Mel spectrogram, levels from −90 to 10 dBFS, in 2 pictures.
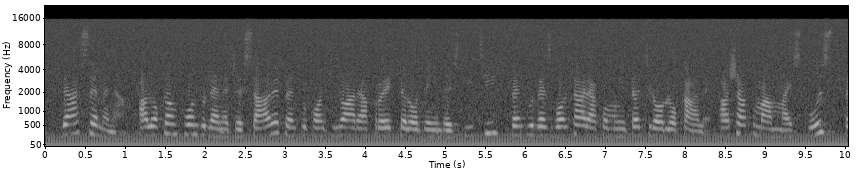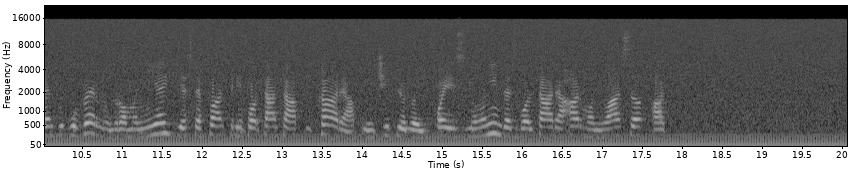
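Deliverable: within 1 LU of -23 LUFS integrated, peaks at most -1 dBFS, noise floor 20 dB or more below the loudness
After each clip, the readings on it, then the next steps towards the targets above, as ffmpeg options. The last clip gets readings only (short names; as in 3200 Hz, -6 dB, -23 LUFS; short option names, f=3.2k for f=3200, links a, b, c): hum 50 Hz; harmonics up to 250 Hz; hum level -39 dBFS; noise floor -37 dBFS; noise floor target -50 dBFS; loudness -30.0 LUFS; peak -15.0 dBFS; loudness target -23.0 LUFS
-> -af "bandreject=f=50:t=h:w=6,bandreject=f=100:t=h:w=6,bandreject=f=150:t=h:w=6,bandreject=f=200:t=h:w=6,bandreject=f=250:t=h:w=6"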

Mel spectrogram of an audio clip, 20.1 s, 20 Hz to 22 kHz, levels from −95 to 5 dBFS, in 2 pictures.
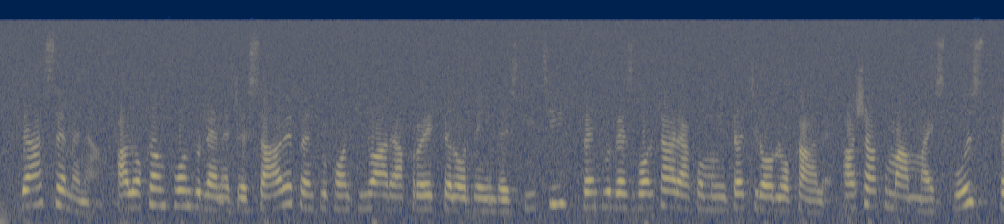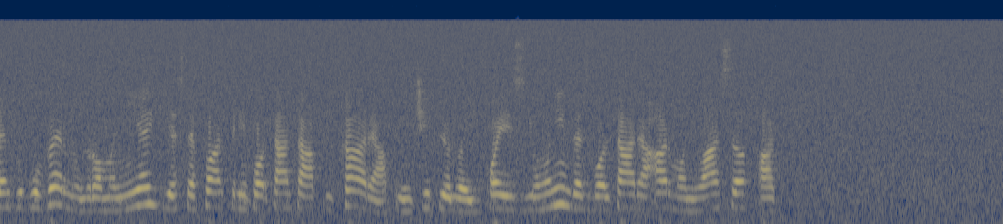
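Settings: hum none; noise floor -39 dBFS; noise floor target -50 dBFS
-> -af "afftdn=nr=11:nf=-39"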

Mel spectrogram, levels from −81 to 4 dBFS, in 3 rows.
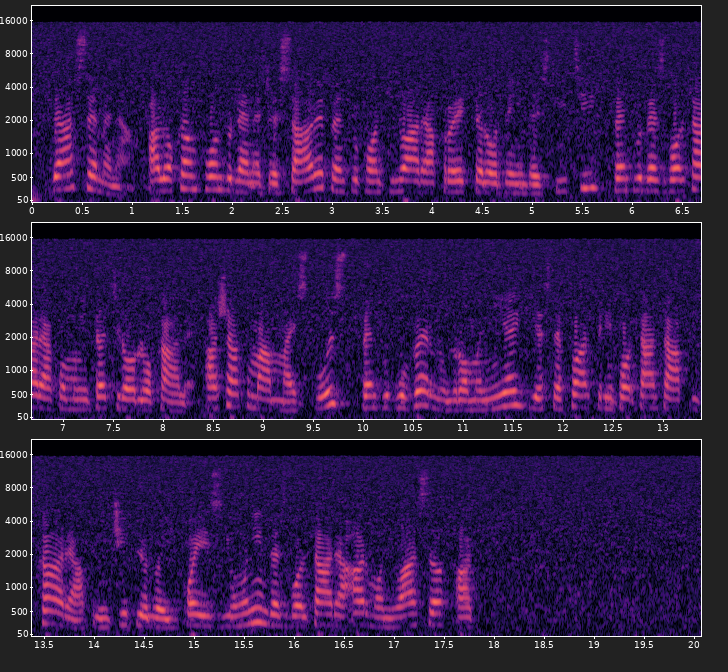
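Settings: noise floor -48 dBFS; noise floor target -51 dBFS
-> -af "afftdn=nr=6:nf=-48"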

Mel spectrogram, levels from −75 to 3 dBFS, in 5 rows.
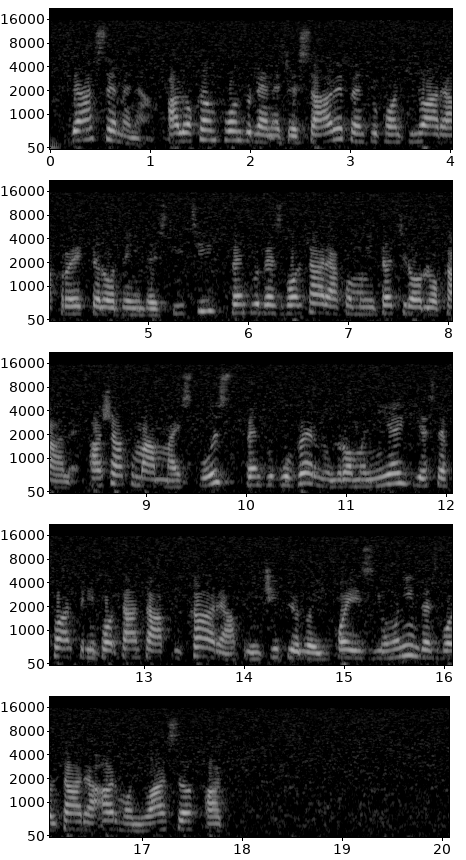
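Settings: noise floor -52 dBFS; loudness -31.0 LUFS; peak -16.0 dBFS; loudness target -23.0 LUFS
-> -af "volume=8dB"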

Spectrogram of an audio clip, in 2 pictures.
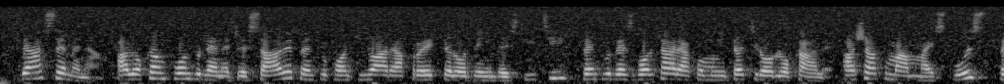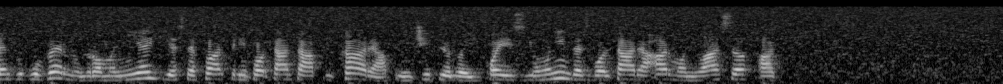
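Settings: loudness -23.0 LUFS; peak -8.0 dBFS; noise floor -44 dBFS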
